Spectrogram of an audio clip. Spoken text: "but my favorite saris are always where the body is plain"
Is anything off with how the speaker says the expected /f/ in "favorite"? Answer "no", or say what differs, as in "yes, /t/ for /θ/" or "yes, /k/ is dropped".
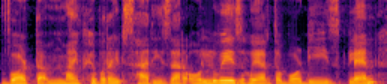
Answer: yes, /p/ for /f/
